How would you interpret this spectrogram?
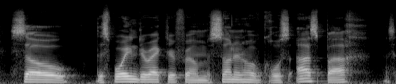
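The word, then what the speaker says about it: Sonnenhof Großaspach: So the sporting director from Sonnenhof Groß Asbach, that's how you say it.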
